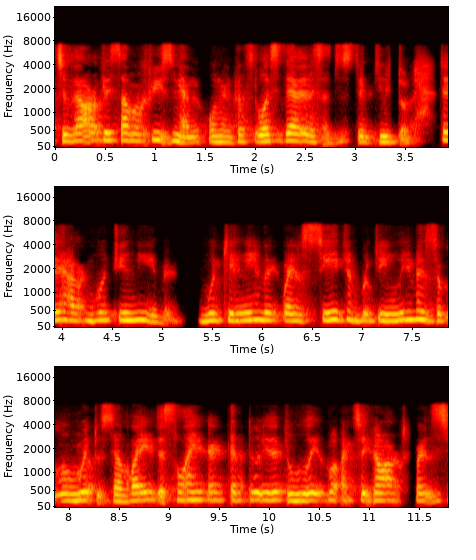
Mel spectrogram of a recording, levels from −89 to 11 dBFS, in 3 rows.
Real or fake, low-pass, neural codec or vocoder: fake; 7.2 kHz; codec, 16 kHz, 0.5 kbps, FreqCodec, larger model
